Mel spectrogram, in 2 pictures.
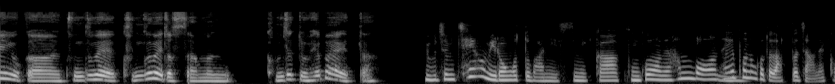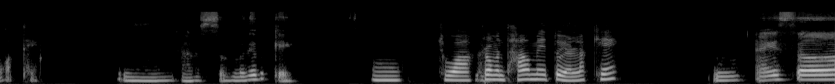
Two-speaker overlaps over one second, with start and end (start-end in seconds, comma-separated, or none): none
